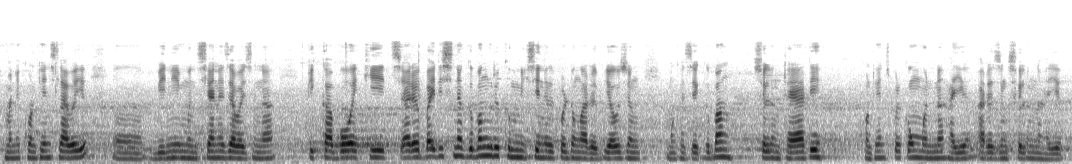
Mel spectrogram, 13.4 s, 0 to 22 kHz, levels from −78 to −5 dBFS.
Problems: low volume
